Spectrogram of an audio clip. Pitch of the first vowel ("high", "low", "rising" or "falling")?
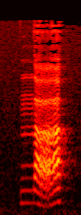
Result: low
